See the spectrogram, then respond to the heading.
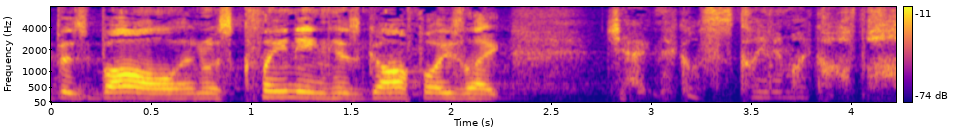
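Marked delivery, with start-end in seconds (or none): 2.8-4.2 hushed, rapid disbelieving whisper; awed whisper. Retold or imitated. Golfer recalling Nicklaus cleaning his ball, in an awed whisper. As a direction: breathe it out, starstruck and secretive. Awestruck golfer retelling a moment.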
